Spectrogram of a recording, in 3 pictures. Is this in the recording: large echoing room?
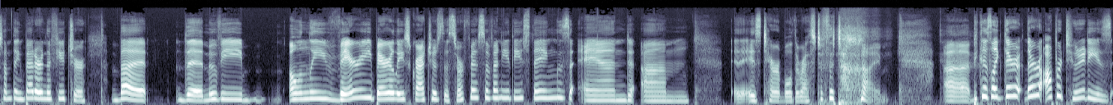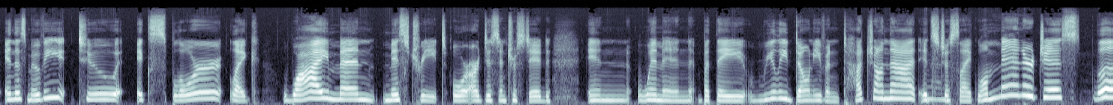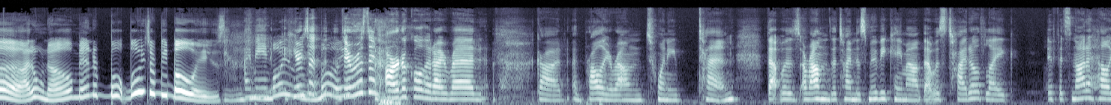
no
